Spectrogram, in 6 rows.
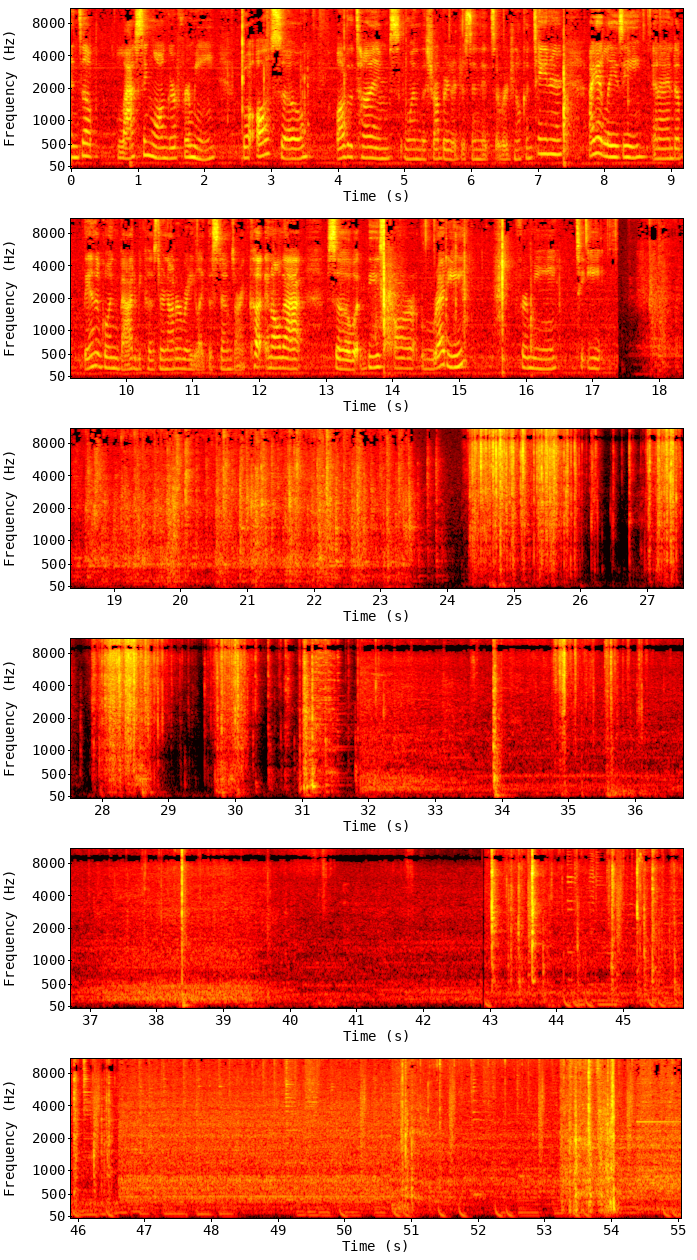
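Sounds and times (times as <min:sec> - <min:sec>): plastic packaging crinkling: 0:24.2 - 0:30.5
background music with beat: 0:44.0 - 0:46.6, 0:49.3 - 0:55.0.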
